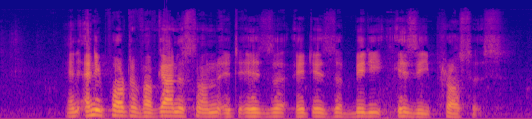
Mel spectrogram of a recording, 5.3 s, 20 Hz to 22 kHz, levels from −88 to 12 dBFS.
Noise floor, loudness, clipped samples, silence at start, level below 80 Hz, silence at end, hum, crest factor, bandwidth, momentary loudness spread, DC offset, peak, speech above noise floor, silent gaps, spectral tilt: -52 dBFS; -21 LUFS; under 0.1%; 0.65 s; -52 dBFS; 0.3 s; none; 22 dB; 16 kHz; 9 LU; 0.7%; 0 dBFS; 31 dB; none; -6 dB/octave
